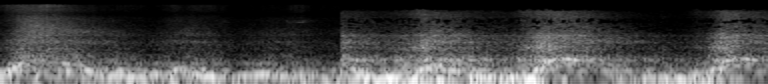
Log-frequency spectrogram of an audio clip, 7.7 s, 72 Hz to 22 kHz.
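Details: First start of an LS1 V8 in an XG ute, with a better carby and a custom full exhaust without a further muffler; deep mellow burble swelling and falling smoothly with each throttle blip, no misses or knocks; normal idle and revving.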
